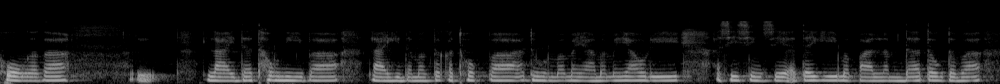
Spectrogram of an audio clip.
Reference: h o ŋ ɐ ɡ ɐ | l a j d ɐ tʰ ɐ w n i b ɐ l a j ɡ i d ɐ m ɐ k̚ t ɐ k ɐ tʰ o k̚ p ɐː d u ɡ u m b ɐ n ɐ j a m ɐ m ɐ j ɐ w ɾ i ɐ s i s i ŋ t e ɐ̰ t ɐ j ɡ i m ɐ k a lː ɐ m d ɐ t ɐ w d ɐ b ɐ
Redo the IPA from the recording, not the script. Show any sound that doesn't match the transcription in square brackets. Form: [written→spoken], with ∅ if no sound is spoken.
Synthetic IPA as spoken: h o ŋ ɐ ɡ ɐ | l a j d ɐ tʰ ɐ w n i b ɐ l a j ɡ i d ɐ m ɐ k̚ t ɐ k ɐ tʰ o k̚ p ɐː d u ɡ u m b ɐ [n→m] ɐ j a m ɐ m ɐ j [ɐ→a] w ɾ i ɐ s i s i ŋ [t→s] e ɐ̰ t ɐ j ɡ i m ɐ [k→p] a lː ɐ m d ɐ t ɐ w d ɐ b ɐ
